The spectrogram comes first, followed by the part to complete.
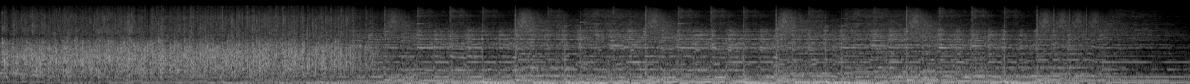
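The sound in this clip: Audience applause welcoming Beth Moore to the stage: a loud wash of clapping, strongest in the first few seconds, then mixed with sustained musical tones that carry on to the end.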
